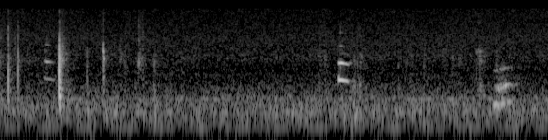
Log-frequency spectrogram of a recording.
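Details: Playing with a laser indoors, a black female cat lets out brief chirping calls, one clipped two-note chirp mid-way and a softer falling chirp near the end, with light clicks and taps of movement in a quiet room.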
